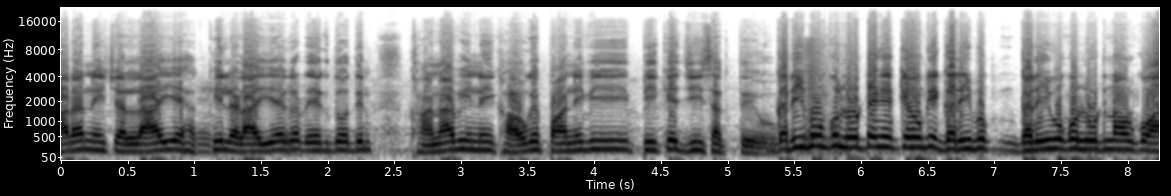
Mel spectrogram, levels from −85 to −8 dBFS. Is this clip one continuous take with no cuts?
no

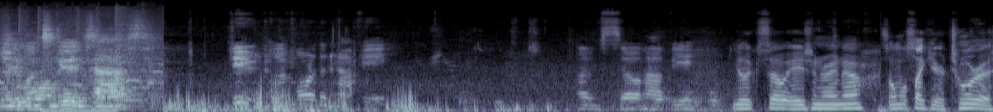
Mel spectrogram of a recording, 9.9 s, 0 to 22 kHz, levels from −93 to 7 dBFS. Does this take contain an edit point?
yes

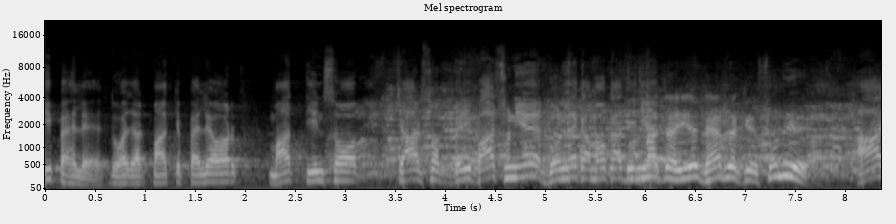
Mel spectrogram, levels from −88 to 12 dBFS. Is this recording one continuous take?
yes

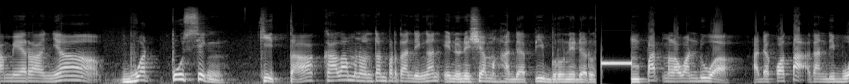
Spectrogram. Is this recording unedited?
no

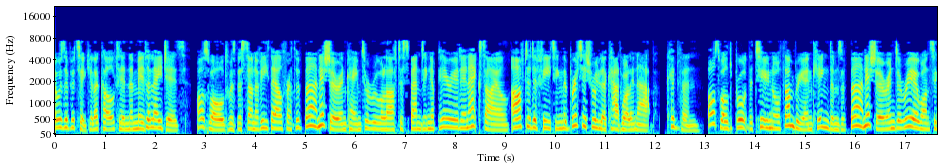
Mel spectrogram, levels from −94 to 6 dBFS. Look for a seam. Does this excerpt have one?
no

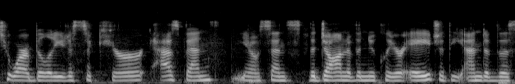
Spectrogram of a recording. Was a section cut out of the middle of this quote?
yes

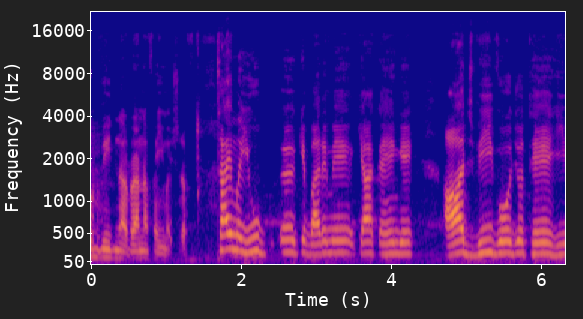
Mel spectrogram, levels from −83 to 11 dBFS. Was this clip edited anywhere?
yes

